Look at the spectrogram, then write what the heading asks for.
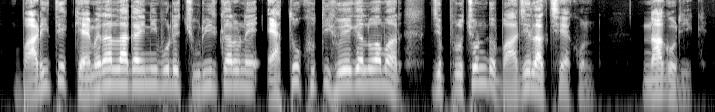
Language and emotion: Bengali, sad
